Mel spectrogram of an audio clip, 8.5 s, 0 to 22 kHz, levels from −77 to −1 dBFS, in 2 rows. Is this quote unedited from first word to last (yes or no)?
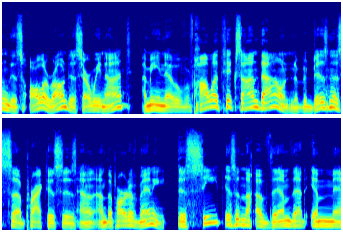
no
